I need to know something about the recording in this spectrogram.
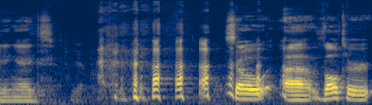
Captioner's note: laughing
